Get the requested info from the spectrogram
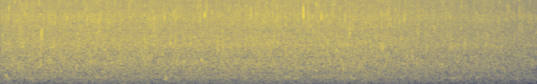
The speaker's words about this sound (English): We follow the flow down the mountain, where the trickle comes together with another and another. Soon it's become a full-fledged mountain stream, home to rare speckled trout.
